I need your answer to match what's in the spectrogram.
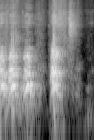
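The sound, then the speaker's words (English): A female dog barks three times in quick succession, fairly loud, with the third bark trailing into a short higher yip before silence. “She's just telling all the dogs listening how you can follow us across social media and make sure that you subscribe.”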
